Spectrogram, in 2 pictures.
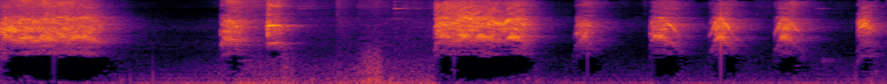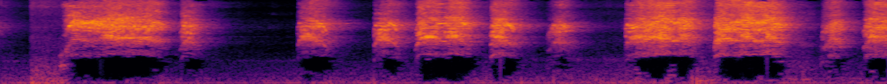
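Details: Loud pet fennec fox delivering a long run of harsh, hissing screams, each half a second to a second long, with short pauses and a few brief squeaks between them.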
